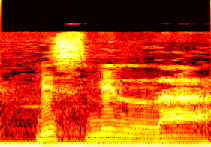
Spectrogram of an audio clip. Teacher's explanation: Hukum bacanya adalah tarqiq, dibaca dengan bacaan tipis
